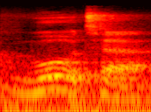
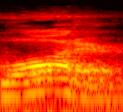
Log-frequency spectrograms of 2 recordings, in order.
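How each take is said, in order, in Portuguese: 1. O R final é silencioso. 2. O R final é pronunciado. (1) "a gente não vai pronunciar esse R" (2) "como seria no inglês americano"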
